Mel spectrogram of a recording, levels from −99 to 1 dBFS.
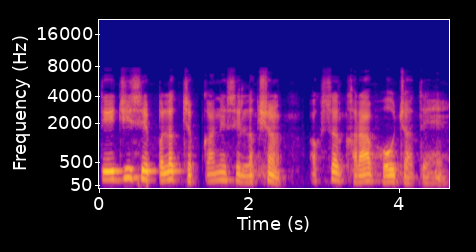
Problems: none marked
